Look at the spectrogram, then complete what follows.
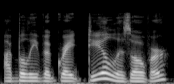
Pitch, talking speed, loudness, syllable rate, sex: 170 Hz, 240 wpm, -16 LUFS, 6.1 syllables/s, female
